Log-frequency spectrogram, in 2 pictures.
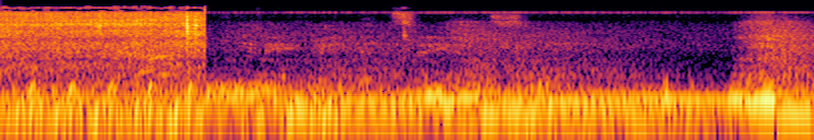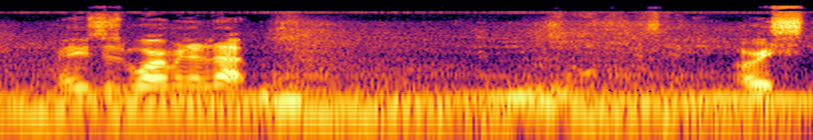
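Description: A pickup truck engine revs and strains in the distance.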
